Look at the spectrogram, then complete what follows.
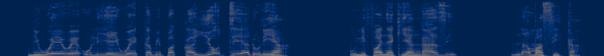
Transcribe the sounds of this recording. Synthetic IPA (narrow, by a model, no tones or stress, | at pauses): niwɛwɛʔulijɛiwɛkamipakajɔtɛjaɗunia̰ | ṵlifaɲakiaŋɡazi | namasika̰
